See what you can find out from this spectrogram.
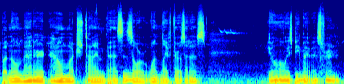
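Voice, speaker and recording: Man acting a deep, gravelly sentimental young friend. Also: lively intonation, measured pace, warm tone, heavily acted. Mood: earnest, tender. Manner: intimate, conversational, with sighs and chuckles. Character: sentimental, teasing young man reminiscing with childhood best friend. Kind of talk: ASMR roleplay audio drama.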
